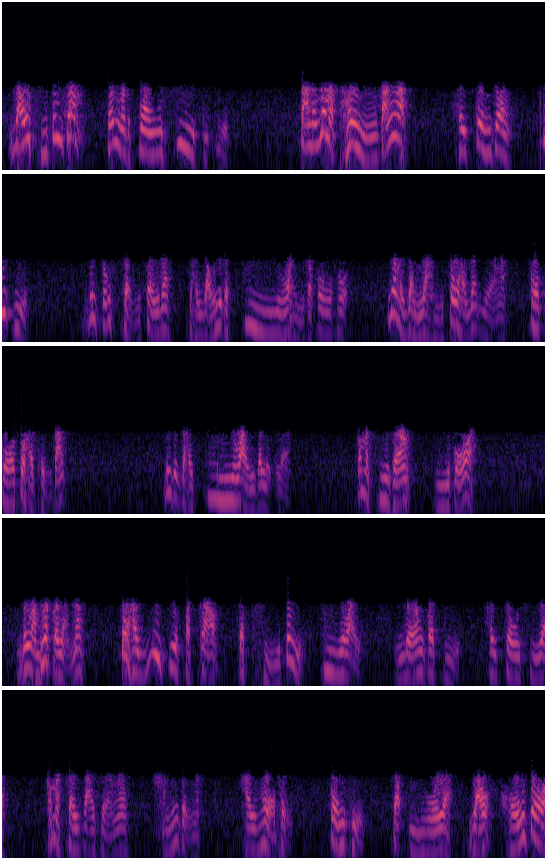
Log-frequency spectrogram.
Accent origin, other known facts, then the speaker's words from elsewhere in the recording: China; 我哋系中国人啊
